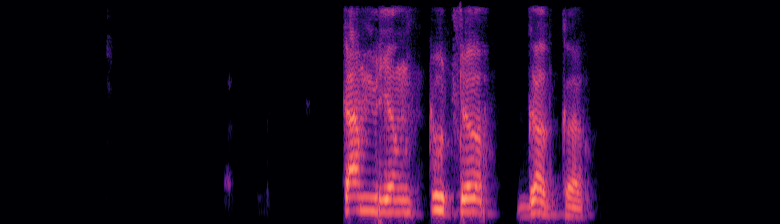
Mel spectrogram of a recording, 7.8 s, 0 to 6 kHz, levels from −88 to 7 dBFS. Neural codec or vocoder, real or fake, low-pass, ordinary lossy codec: codec, 24 kHz, 3 kbps, HILCodec; fake; 5.4 kHz; AAC, 32 kbps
